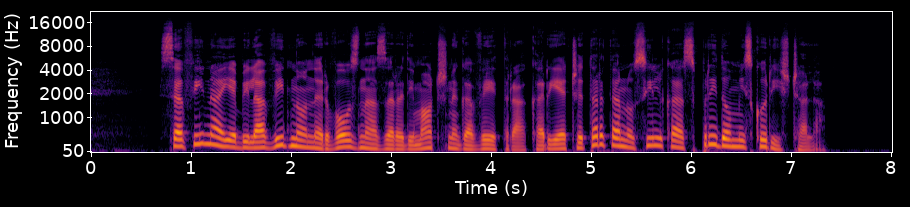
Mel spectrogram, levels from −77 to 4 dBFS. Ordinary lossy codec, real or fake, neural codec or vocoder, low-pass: none; real; none; 19.8 kHz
